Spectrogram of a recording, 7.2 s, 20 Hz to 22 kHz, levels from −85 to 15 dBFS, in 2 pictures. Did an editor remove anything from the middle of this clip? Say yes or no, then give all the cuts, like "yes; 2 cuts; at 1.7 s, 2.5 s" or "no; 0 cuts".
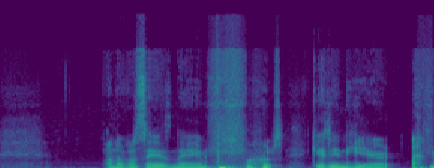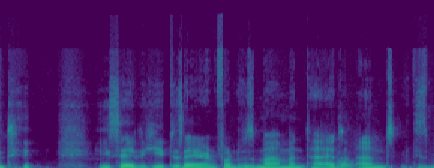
yes; 1 cut; at 5.1 s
